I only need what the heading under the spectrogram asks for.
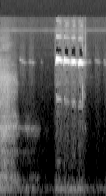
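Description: A quick run of three or four thin, very high-pitched contact calls from a long-tailed tit, sharp and sibilant, fairly faint against a quiet background with no voices.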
